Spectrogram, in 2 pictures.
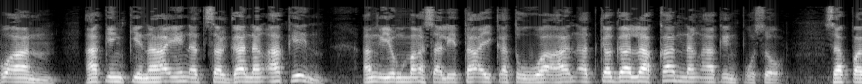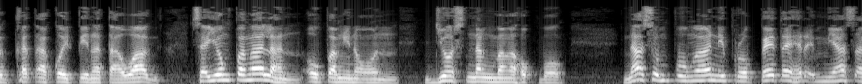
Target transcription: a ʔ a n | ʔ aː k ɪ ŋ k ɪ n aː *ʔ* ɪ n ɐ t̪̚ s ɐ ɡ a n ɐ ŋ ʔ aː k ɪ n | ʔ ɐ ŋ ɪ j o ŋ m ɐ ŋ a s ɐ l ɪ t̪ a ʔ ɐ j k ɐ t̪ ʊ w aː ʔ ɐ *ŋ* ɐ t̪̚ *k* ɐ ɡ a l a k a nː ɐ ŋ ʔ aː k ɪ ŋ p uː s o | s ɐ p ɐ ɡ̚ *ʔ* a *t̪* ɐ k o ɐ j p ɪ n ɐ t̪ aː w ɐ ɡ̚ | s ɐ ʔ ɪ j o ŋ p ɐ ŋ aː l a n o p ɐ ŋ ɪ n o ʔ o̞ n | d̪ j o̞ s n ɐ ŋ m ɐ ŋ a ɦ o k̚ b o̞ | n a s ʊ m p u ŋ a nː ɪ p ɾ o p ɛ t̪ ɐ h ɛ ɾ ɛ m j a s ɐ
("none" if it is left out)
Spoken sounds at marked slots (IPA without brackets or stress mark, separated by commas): ʔ, n, k, k, t̪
